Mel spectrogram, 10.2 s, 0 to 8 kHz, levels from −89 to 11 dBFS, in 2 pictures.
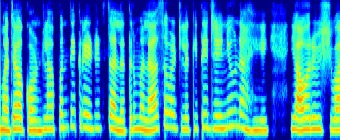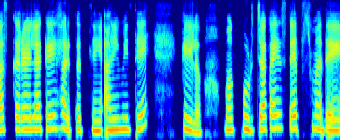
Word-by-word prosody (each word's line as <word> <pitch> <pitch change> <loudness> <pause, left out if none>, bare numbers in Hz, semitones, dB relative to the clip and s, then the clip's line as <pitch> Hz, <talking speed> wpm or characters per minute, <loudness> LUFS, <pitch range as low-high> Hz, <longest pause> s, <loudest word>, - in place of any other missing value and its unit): माझ्या 235 +2 +4
अकाउंटला 230 +1 +1
पण 285 0 -5
ते 315 - -3
क्रेडिट 270 -3 -2
झालं. 230 -5 +3
तर 235 - -2
मला 240 -3 +2
असं 265 +5 -3
वाटलं, 255 -5 -3
की 260 - -8
ते 290 - -2
जेन्यूइन 270 +4 -2
आहे 225 -4 0 0.4
यावर 235 +1 +6
विश्वास 230 -1 0
करायला 245 0 +3
काही 260 +1 +1
हरकत 245 -3 0 0.2
नाही 215 0 +4
आणि 235 +1 +3
मी 245 0 +1
ते 265 +3 +2 0.6
केलं. 220 -8 +1 0.4
मग 235 -1 +1
पुढच्या 255 0 +2
काही 275 +1 +1
स्टेप्समध्ये 255 - +1
245 Hz, 165 wpm, -22 LUFS, 230-265 Hz, 0.6 s, यावर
